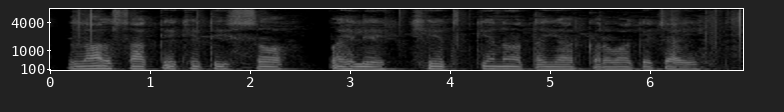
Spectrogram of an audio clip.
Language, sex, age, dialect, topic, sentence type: Maithili, male, 25-30, Bajjika, agriculture, question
